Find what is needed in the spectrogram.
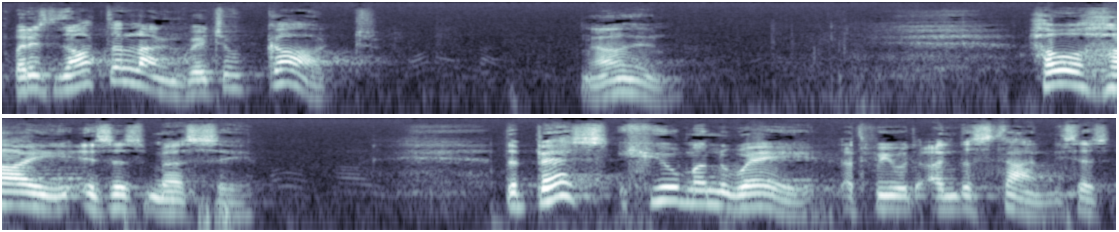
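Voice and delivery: ordinary talk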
